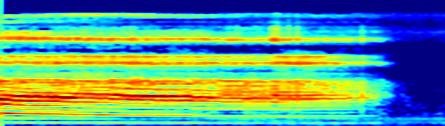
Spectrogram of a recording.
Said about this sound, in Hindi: जब शेर ने बैल की भयानक आवाज़ सुनी तो उसने सोचा जरूर जंगल में कोई खतरनाक जानवर आ गया है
